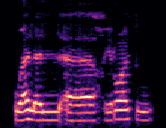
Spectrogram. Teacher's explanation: The word وَلَلْآخِرَةُ, the first letter of the word وَلَل is a conjunctive waw, and the second letter is an emphatic lam. So the correct performance is stressing on harakatil waw.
